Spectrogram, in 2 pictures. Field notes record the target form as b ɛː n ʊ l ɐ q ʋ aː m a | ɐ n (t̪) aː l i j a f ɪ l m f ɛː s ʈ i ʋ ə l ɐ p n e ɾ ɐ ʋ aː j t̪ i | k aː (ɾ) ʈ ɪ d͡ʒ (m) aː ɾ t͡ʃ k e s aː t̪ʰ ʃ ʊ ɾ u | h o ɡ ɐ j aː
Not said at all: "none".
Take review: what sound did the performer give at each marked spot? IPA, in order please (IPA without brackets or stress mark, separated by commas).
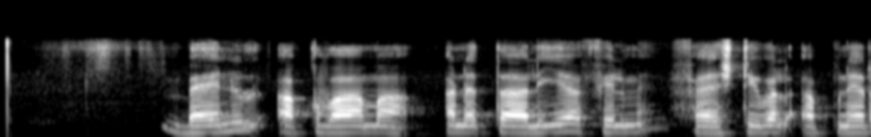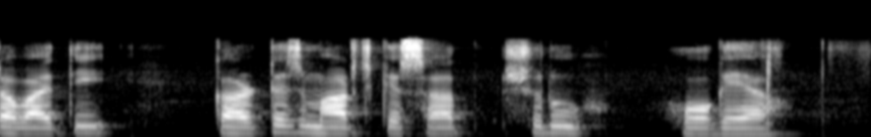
t̪, ɾ, m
